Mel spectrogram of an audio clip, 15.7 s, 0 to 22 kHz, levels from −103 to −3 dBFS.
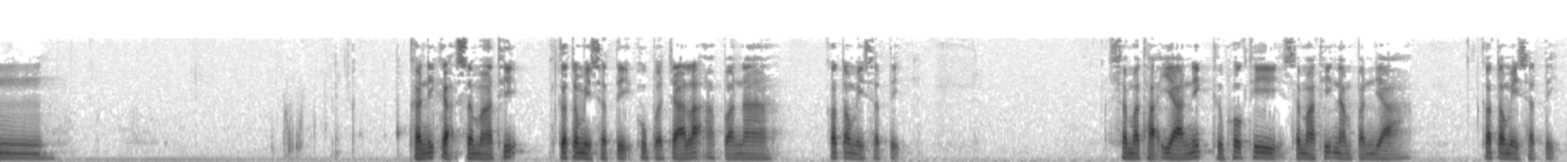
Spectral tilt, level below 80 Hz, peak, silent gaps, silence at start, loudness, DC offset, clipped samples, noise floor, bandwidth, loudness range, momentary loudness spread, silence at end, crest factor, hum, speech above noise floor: -5 dB/octave; -68 dBFS; -10 dBFS; none; 0 s; -32 LUFS; under 0.1%; under 0.1%; -70 dBFS; 8.4 kHz; 9 LU; 12 LU; 0.15 s; 24 dB; none; 39 dB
